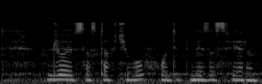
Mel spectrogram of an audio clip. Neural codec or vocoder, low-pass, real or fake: autoencoder, 48 kHz, 128 numbers a frame, DAC-VAE, trained on Japanese speech; 7.2 kHz; fake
